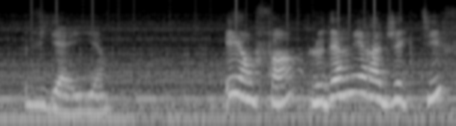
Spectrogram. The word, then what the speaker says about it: vieille: ensuite il y a l'adjectif vieux qui a un féminin spécial où on va avoir le double l qui va également se prononcer ye vieux vieille et enfin le dernier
